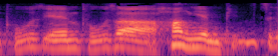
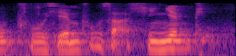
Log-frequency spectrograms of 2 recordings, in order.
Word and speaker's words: 普贤菩萨行愿品: 那么后来呢慢慢的哎，这些古大德啦又加入的就是说哎，《华严经》的这个普贤菩萨这个行愿品啊，有的读成普贤菩萨行愿品，这个地方应该要读普贤菩萨行愿品。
